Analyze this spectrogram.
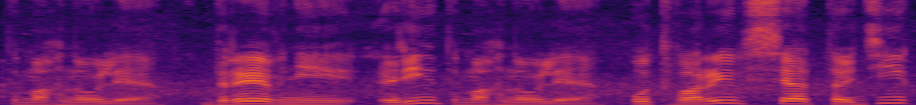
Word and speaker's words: магнолія: І спочатку її так і вимовляли: Маньолія. Але французьку люди не враховують. Звикли до англійської і тому поступово почали називати не маньолія, а магнолія.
